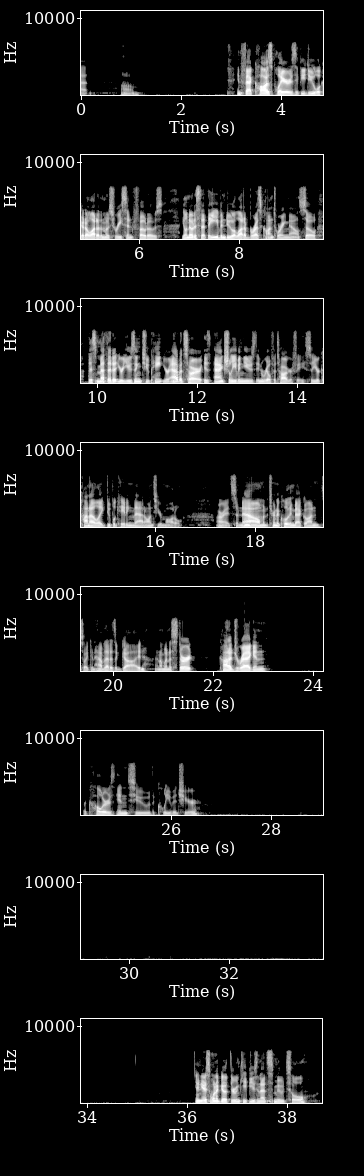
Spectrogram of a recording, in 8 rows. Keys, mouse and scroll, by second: 0.0-3.6 middle drag, 1.3-3.1 drag, 3.3-4.9 drag, 4.6-11.1 middle drag, 10.1-38.7 drag, 11.7-13.8 middle drag, 16.8-18.4 middle drag, 27.7-31.3 middle drag, 31.8-33.5 middle drag, 34.9-37.6 middle drag.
